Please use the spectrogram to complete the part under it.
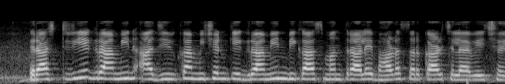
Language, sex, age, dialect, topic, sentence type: Magahi, male, 25-30, Western, banking, statement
